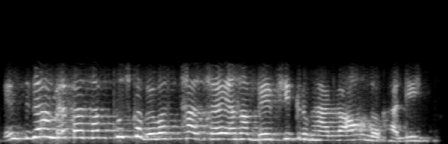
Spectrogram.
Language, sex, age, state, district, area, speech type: Maithili, female, 18-30, Bihar, Darbhanga, rural, conversation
